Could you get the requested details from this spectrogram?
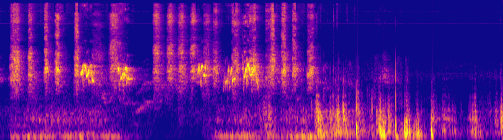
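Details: Parrot chicks chirping in fast scratchy notes for the first few seconds, then the calls give way to rustling and scraping sounds.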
